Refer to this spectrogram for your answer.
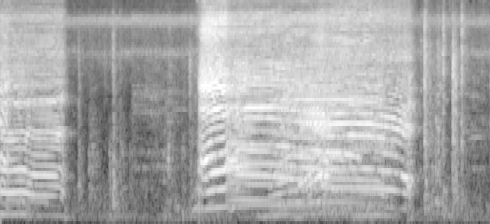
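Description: A sheep gives a short bleat, then a longer, louder wavering baa.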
